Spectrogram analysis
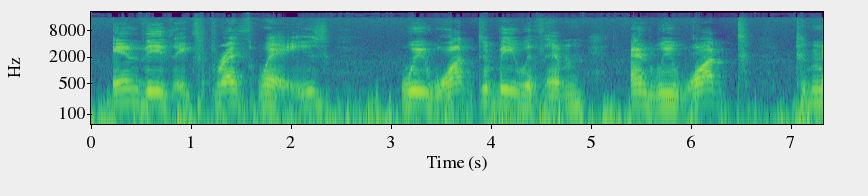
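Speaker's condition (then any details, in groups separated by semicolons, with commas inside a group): Cerebral palsy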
